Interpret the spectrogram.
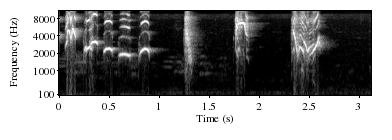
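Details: Greater green leafbird singing a 'gacor ngentrok' lure phrase: five rapid, bright whistled notes dipping and rising, followed by three separate harsh, scratchy bursts.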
